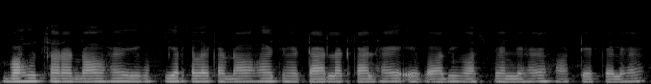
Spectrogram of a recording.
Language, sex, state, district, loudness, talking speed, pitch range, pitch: Hindi, male, Bihar, Muzaffarpur, -33 LUFS, 185 wpm, 130-135 Hz, 135 Hz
